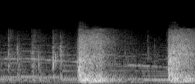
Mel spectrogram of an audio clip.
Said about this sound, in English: Come on, he broke through the garage doors.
